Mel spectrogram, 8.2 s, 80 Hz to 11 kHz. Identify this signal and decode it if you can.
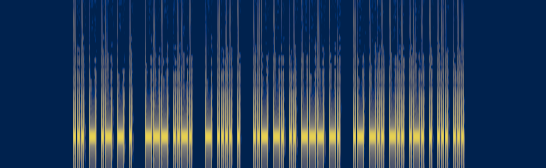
Morse code, heard as a keyed tone, about 40 wpm, 700 Hz. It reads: STATE OF THE UNION ADDRESS
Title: Sets of 5 Words Encore 40wpm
